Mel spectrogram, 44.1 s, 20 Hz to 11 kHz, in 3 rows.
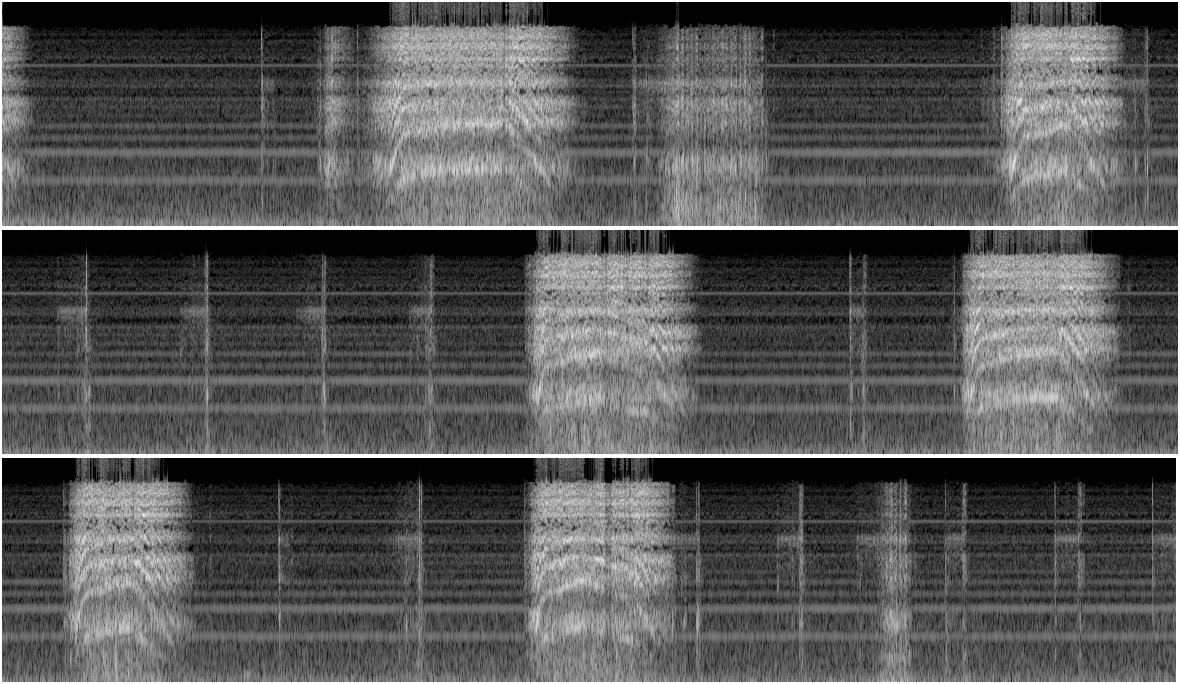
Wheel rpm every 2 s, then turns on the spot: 20, 0, 100, 70, 30, 0, 70, 0, 0, 0, 30, 100, 0, 90, 30, 80, 0, 0, 120, 0, 10, 0.
8-10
